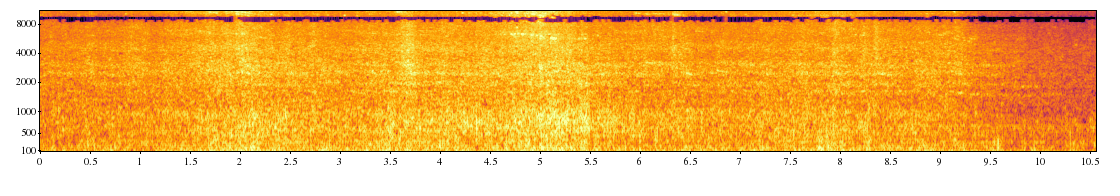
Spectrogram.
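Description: Freight train's open box wagons rolling past close by: a steady rumble with wheels clicking over the rail joints, easing off near the end as the last wagons go by.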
